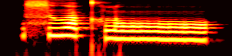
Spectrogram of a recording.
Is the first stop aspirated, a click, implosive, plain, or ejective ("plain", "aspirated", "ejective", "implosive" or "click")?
aspirated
